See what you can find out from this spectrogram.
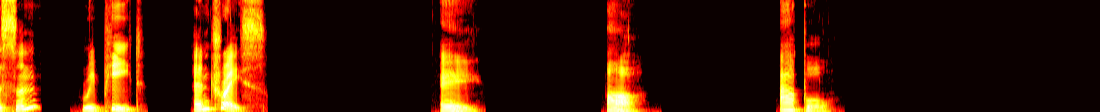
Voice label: My alphabet book American; Smart Book 1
